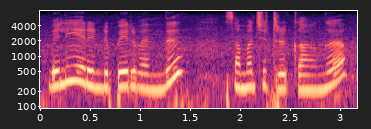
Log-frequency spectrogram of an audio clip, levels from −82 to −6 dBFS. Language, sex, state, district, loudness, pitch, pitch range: Tamil, female, Tamil Nadu, Chennai, -13 LUFS, 245 Hz, 225-270 Hz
